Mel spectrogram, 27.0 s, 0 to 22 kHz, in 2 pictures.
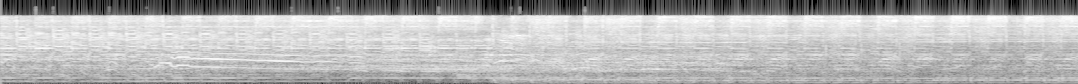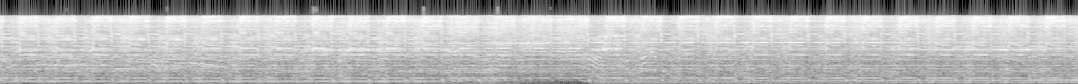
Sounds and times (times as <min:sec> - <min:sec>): Techno: 0:00.0 - 0:26.9.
